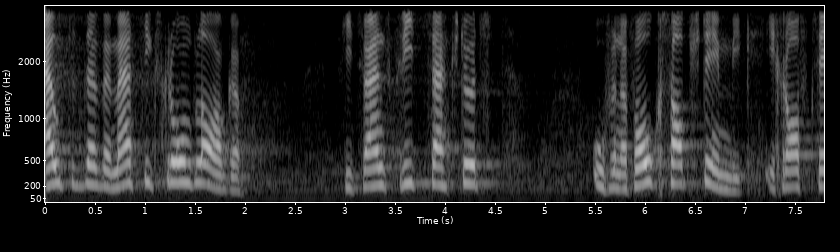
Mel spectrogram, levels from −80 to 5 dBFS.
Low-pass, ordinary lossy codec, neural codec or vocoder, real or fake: 3.6 kHz; none; none; real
